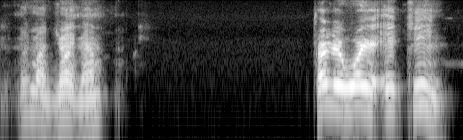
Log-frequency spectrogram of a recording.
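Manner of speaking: talking with food in mouth while eating. Speaker apologizes for eating while talking, talking with mouth full. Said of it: "talking with food in my mouth".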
